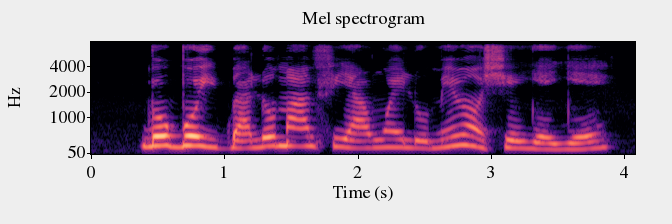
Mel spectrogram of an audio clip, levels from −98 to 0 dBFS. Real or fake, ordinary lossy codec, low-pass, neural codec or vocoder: real; none; 7.2 kHz; none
